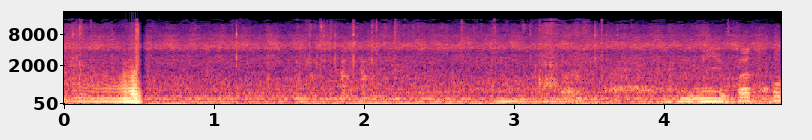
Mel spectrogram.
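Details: Asian hornets in a small attack at Nîmes; a steady low droning buzz with stacked harmonic tones holds throughout, broken by a sharp thump near the start and a louder swell toward the end.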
